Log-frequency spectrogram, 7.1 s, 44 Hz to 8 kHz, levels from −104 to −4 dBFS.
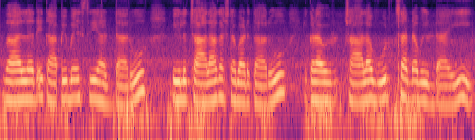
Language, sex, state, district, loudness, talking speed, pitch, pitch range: Telugu, female, Andhra Pradesh, Visakhapatnam, -21 LUFS, 90 wpm, 195 Hz, 185-205 Hz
